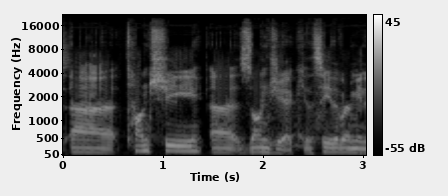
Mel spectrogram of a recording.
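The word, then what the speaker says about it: Tonči Zonjić: It's Tonchi Zonjik. See what I mean? It's really hard to pronounce for an American.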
